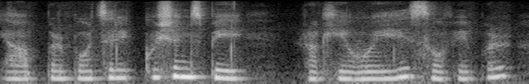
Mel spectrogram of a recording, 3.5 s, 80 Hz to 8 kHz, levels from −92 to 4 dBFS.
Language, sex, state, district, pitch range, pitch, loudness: Hindi, female, Arunachal Pradesh, Papum Pare, 210-245 Hz, 220 Hz, -17 LUFS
